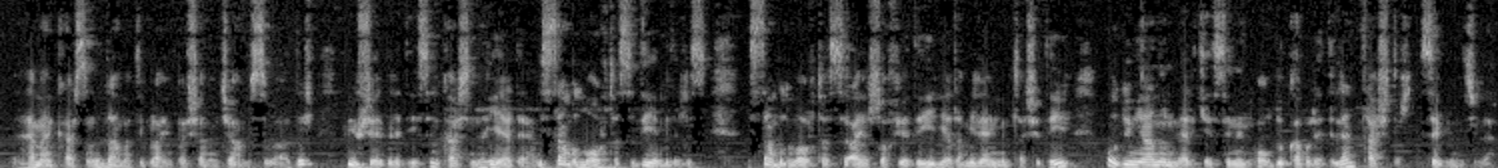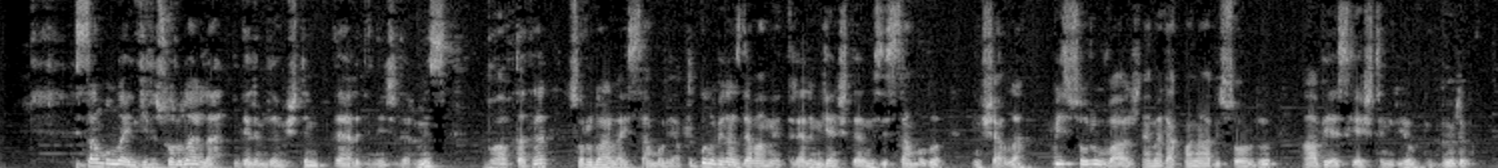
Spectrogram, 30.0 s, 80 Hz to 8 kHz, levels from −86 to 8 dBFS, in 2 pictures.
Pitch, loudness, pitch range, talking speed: 130 Hz, -14 LUFS, 110-150 Hz, 130 wpm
